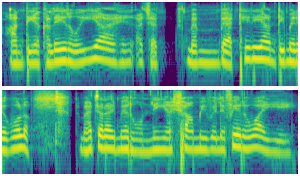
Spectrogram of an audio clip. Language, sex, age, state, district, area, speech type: Dogri, female, 45-60, Jammu and Kashmir, Samba, rural, spontaneous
